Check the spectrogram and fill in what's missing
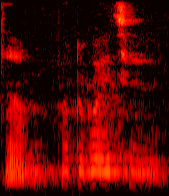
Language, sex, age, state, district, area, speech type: Maithili, female, 18-30, Bihar, Begusarai, rural, spontaneous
